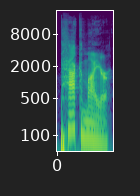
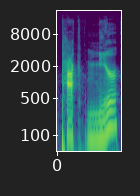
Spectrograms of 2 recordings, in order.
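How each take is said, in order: First: The second syllable sounds like 'mare'. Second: The second syllable sounds like 'meer'. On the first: "It's pronounced Pachmayr" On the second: "I've heard a number of different pronunciations, including"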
